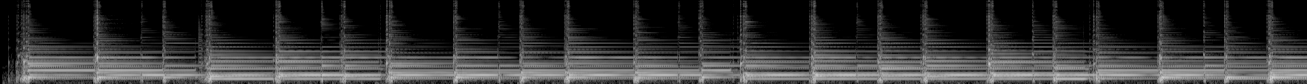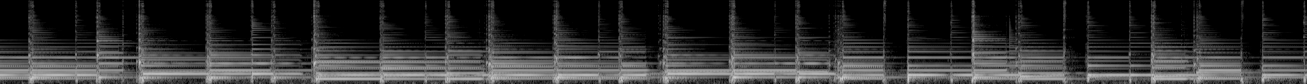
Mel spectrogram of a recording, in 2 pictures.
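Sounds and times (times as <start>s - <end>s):
blues strumming: 0.0s - 26.1s.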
